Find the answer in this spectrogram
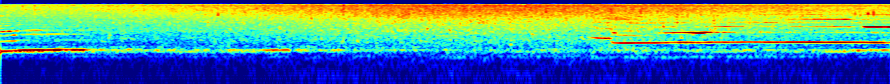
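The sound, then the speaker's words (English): A humpback whale sings underwater in Glacier Bay, Alaska. Sustained tonal moans hold steady, then a higher note slides upward partway through. The song sounds over a constant low hiss of water. “That's a humpback whale singing in Glacier Bay, Alaska.”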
